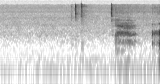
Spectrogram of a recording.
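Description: Quiet room tone broken by a few faint sharp clicks about a second in, followed by a soft breathy sound just before speech resumes.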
